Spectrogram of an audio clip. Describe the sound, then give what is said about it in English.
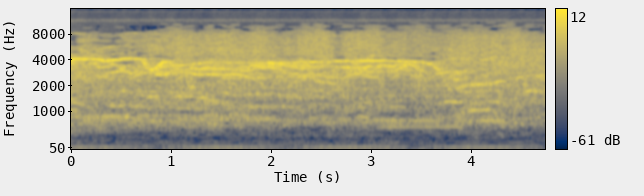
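A concert crowd cheers and roars steadily for several seconds, a dense wash of voices with a high whistle threading through it, holding loud and even throughout without any clear speech. “What a great crowd we've got here, really.”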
